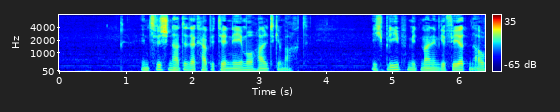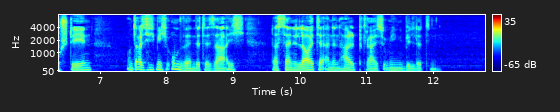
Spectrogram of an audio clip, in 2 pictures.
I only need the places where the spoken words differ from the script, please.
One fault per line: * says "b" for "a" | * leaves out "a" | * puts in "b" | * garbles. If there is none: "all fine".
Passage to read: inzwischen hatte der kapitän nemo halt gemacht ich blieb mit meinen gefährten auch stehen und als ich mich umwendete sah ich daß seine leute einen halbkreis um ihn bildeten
all fine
